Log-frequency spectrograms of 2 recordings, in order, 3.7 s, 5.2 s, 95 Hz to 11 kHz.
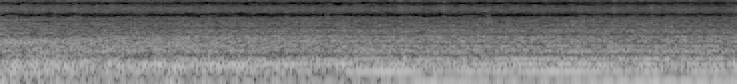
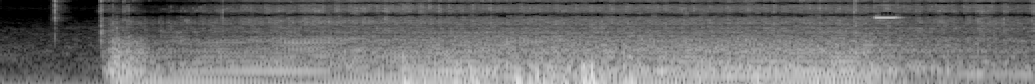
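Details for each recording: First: Steady even hum with a smooth fan whoosh and faint tones from a three-week-old GE AHEK08ACW1 air conditioner, running normally after the faulty control panel that made it shut off and beep was bypassed. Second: GE AHEK08ACW1 air conditioner, about three weeks old, with the control board exposed: a click, then low motor hum for a few seconds that cuts out abruptly; unit starts then kicks off, beeping, cause unknown.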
